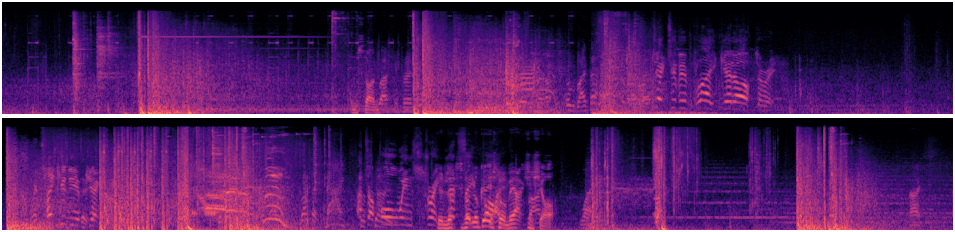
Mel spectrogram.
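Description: Gunshots ring out in short, loud bursts.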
